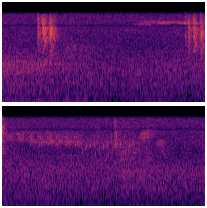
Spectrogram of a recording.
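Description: Garden songbirds calling: short high chirps, and about halfway a high thin held note followed by a rapid trill, over a low steady background hum.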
